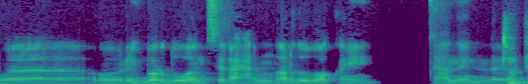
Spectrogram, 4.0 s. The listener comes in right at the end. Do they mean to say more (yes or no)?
yes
